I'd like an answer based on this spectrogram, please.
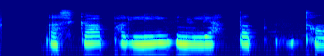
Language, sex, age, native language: Icelandic, male, 9, Icelandic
